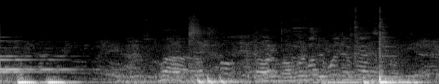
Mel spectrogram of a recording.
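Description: Musicians between numbers on a club stage: a held chord dies away in the first second, two loud low thumps come close together near the start, then voices talk over room chatter, with a sharp knock near the end.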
